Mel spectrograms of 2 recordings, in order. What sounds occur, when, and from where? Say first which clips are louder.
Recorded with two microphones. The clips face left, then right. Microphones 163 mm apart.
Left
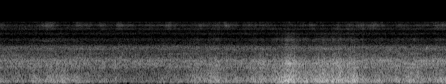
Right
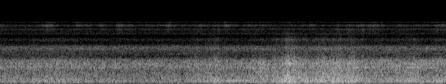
0.0 s a vehicle: right 3 dB; 30° right (ahead or behind)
